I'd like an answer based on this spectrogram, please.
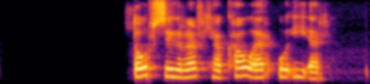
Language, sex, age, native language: Icelandic, female, 40-49, Icelandic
